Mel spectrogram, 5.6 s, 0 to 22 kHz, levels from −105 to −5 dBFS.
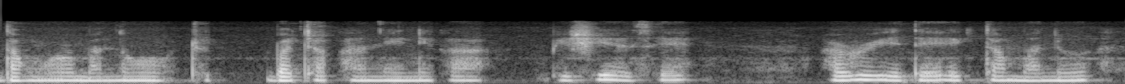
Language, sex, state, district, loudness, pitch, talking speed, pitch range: Nagamese, female, Nagaland, Kohima, -21 LUFS, 190 Hz, 130 wpm, 185-195 Hz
